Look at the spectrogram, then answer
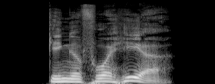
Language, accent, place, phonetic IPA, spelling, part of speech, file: German, Germany, Berlin, [ˌɡɪŋə foːɐ̯ˈheːɐ̯], ginge vorher, verb, De-ginge vorher.ogg
- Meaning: first/third-person singular subjunctive II of vorhergehen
